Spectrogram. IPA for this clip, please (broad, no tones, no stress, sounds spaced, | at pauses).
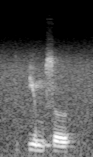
pʲ o m s o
